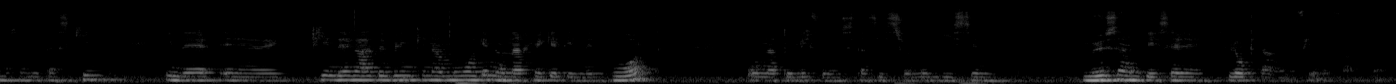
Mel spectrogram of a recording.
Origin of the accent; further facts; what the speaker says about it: Mexico; German is a second language; now in Switzerland; ich bin geboren in Mexiko, ich bin Mexikanerin. Ich bin hier in der Schweiz angekommen vor etwa 8 Jahren, das war in der 2012. Ich bin verheiratet mit einem Schweizer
